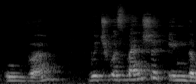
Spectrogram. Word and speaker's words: Ove: from I assume also Scandinavian name um so it's spelled o v e so I call it o and someone corrected me I I'm very thankful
